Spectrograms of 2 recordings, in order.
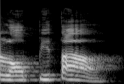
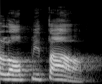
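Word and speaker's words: L'Hôpital: yang namanya Aturan ini bacanya lopital Ya ada yang nulisnya pakai S Hospital gitu enggak tahu tuh buku macam-macam nama sebenarnya enggak tahu karena orangnya juga meninggal t bacanya lopital Hnya enggak kebaca lopital dia memberikan alat untuk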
